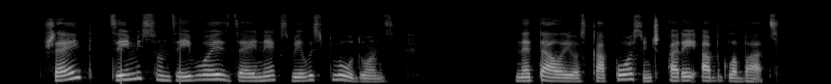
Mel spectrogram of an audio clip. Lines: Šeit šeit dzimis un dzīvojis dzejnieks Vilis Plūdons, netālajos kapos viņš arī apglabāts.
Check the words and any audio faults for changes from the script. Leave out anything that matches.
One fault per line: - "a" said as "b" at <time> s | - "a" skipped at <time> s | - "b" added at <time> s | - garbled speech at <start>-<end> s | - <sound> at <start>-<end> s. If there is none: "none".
- "šeit" skipped at 0.9 s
